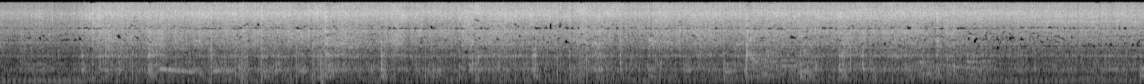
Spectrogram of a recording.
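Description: Chicken pieces and vegetables sizzling in hot oil in a stainless steel pressure cooker, with a spatula scraping and stirring them against the pan. The sizzle grows louder about a second in and then holds steady.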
